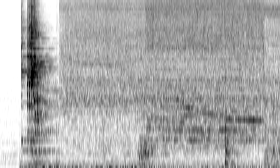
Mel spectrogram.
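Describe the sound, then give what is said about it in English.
Water pours into a brewing set being cleaned, starting with a sudden splashy gush that settles into a steady, hissing rush of running water for several seconds; the equipment is open and leaking. No one speaks. “This entire time I've been trying to fill up this with water and it's open.”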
